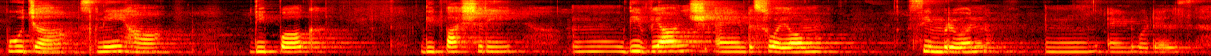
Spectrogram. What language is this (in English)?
Konkani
